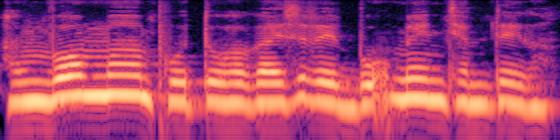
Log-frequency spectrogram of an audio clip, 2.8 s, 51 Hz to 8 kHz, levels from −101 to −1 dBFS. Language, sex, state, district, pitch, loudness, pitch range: Wancho, female, Arunachal Pradesh, Longding, 205 Hz, -15 LUFS, 195-230 Hz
